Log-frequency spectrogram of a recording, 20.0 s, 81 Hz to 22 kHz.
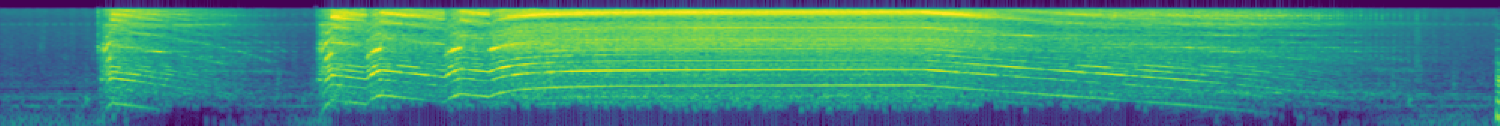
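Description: Heavy 100 V Japanese electric hand planer with a 136 mm-wide blade drum, rated at about 1200 W, test-run with no load. It is switched on briefly about a second in and coasts down, then switched on again around four seconds with a couple of quick trigger blips. It runs up to a steady high whine at full speed, is switched off about twelve seconds in, and whines down over several seconds.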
